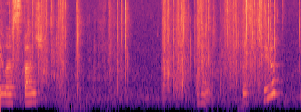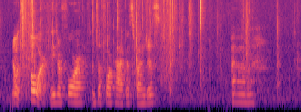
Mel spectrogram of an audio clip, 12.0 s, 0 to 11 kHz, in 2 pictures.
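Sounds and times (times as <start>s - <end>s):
packaging crinkling: 0.0s - 11.1s.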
